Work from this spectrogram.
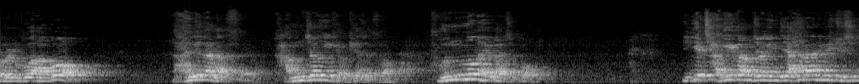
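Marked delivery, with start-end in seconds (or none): none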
